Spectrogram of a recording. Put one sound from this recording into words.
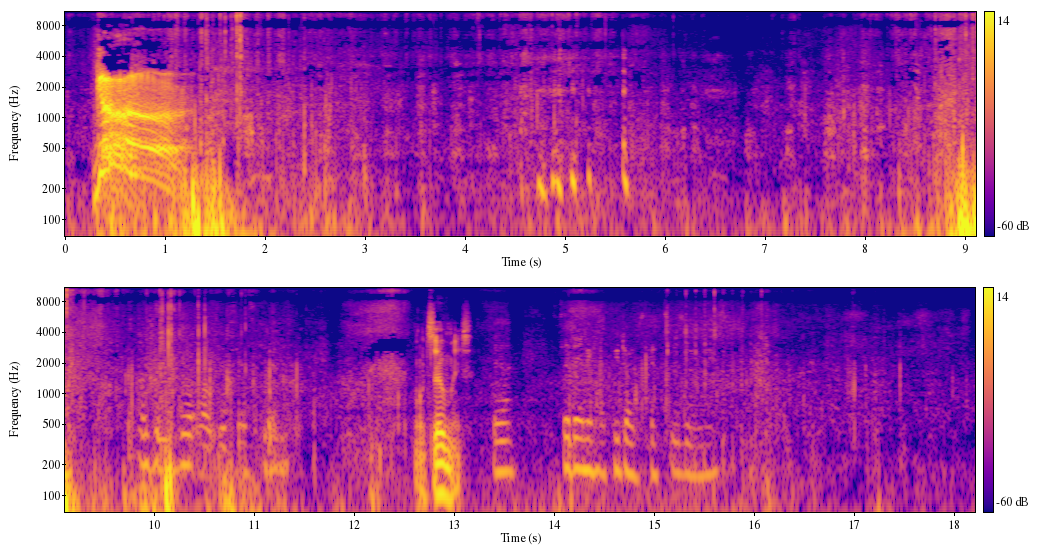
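A dog's paws thud softly on grass as it runs.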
